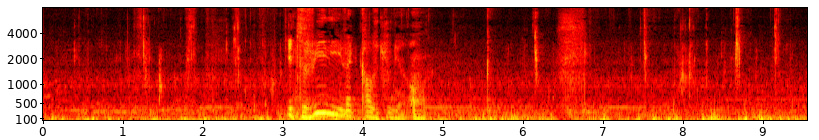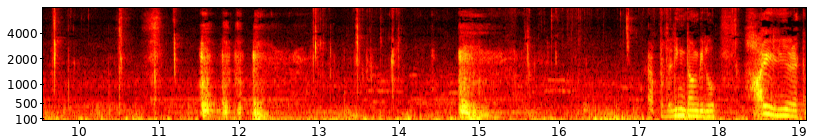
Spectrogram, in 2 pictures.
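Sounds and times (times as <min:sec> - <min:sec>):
person chewing: 0:00.3 - 0:03.1, 0:04.6 - 0:17.0.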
